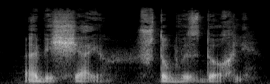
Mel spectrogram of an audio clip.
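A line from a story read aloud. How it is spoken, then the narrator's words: Grumbling. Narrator (Russian): Буркнул он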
